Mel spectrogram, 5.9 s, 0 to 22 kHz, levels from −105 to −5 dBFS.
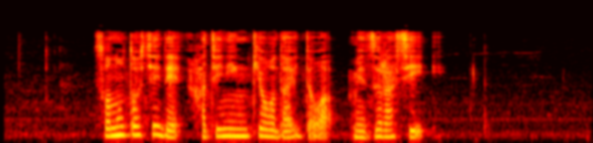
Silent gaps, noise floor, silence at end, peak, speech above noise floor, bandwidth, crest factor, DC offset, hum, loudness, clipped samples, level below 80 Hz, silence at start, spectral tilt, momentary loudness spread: none; -78 dBFS; 1.7 s; -18 dBFS; 42 dB; 9 kHz; 22 dB; under 0.1%; none; -35 LUFS; under 0.1%; -80 dBFS; 0.95 s; -2.5 dB/octave; 8 LU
